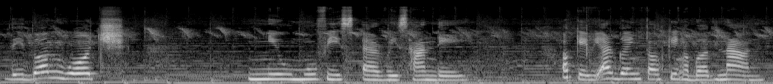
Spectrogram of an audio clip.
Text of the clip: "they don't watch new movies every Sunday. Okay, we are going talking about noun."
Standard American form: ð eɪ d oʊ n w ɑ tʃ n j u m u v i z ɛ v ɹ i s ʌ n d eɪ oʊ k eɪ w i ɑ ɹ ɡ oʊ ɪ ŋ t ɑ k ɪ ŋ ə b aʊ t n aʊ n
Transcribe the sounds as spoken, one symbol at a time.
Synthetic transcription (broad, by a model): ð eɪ d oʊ n w ɑ tʃ n j u m u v i s ɛ v ɹ i s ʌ n d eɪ oʊ k eɪ w i ɑ ɹ ɡ oʊ ɪ ŋ t ɑ k ɪ ŋ ə b aʊ t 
